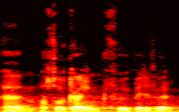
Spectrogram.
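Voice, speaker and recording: A young man talks haltingly, full of fillers and false starts. His low voice is gravelly and croaky from feeling unwell, and a steady hiss sits under the home recording. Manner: hesitant, many fillers and restarts. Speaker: vlogger. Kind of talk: casual talk to camera.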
